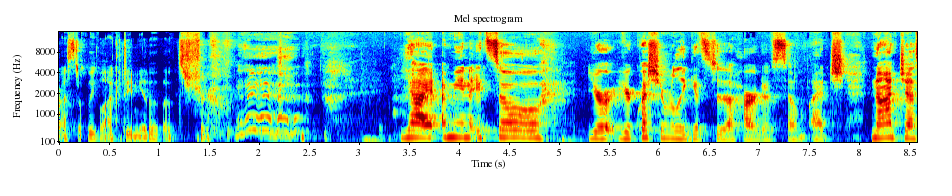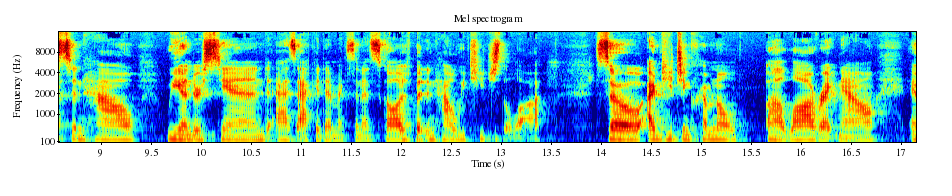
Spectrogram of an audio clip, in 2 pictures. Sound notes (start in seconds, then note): 1.5 laughing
